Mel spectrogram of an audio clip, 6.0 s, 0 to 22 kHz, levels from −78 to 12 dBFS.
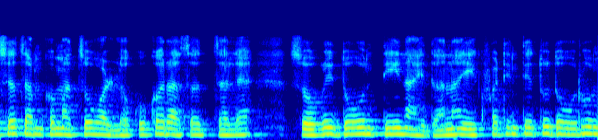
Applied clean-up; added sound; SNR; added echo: none; none; none; none.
